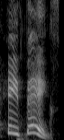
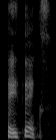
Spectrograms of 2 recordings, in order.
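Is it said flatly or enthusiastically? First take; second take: enthusiastically; flatly. First: It is said with lively enthusiasm. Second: It is said flatly, without enthusiasm.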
